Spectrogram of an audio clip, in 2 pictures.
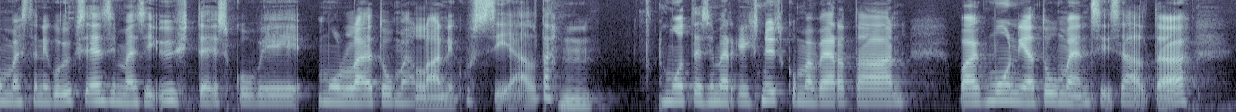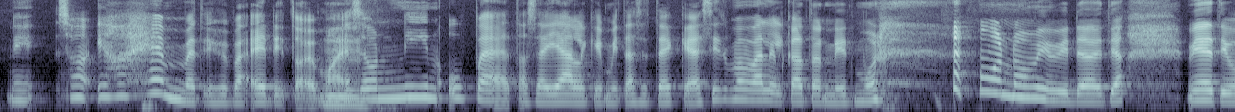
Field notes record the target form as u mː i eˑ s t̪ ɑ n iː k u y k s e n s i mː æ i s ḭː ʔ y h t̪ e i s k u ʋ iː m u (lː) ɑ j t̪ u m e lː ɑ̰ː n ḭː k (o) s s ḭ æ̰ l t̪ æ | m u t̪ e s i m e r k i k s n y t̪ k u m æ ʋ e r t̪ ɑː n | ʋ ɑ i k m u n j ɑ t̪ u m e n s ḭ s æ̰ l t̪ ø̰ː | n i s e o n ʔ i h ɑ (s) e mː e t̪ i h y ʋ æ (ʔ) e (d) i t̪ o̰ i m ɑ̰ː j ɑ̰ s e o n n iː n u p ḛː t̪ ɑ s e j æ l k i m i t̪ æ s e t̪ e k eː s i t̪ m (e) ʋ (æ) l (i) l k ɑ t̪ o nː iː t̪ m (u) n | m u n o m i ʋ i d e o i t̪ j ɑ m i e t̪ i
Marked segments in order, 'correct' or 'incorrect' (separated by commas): correct, incorrect, incorrect, correct, correct, incorrect, correct, correct, correct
